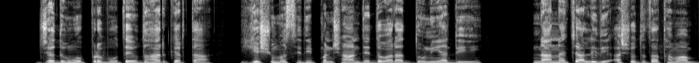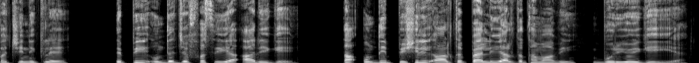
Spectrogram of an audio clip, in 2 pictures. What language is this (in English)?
Dogri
